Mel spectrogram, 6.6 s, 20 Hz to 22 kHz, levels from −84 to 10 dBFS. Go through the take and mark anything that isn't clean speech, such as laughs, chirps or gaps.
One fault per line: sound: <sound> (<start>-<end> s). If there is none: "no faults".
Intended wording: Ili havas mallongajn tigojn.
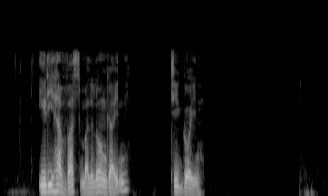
no faults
